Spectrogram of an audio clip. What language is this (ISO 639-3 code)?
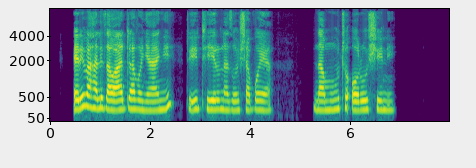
eko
